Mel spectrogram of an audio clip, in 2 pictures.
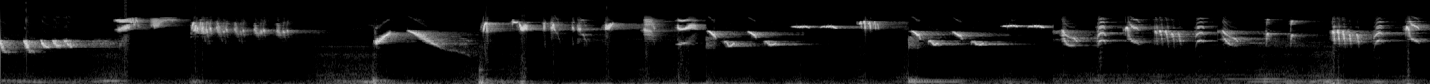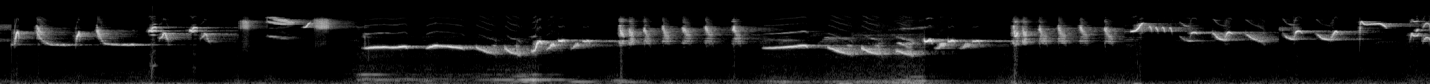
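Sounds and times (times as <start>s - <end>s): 
bird singing high chirps, downslurred whistles and twittering notes: 0.0s - 3.0s, 3.8s - 28.5s.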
